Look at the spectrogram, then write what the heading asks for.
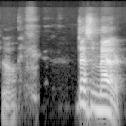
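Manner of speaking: normal talking voice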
